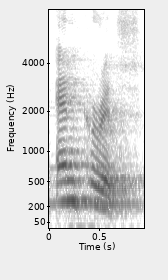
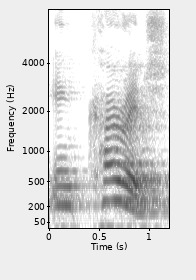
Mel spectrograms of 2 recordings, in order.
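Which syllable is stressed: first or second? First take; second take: first; second. First: The stress is on the first syllable. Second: The stress is on the second syllable. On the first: The speaker calls it wrong. "but that's wrong" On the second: The speaker calls it right. "the stress is on the second syllable, not the first"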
